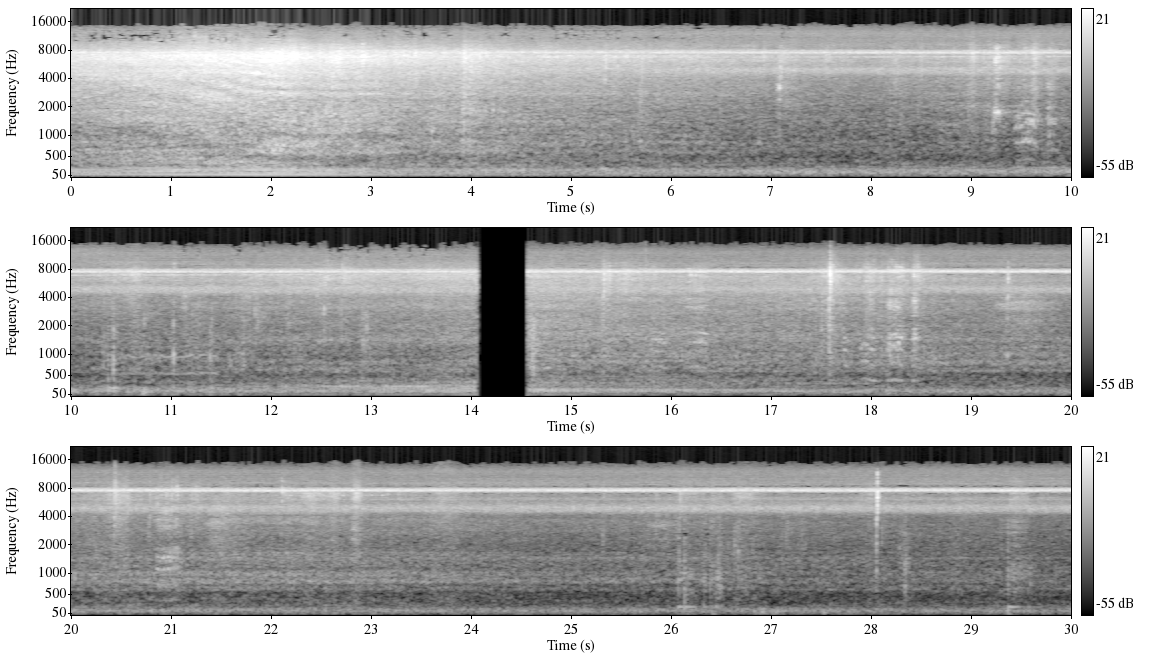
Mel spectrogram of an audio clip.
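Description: Leaves and branches rustling and shaking in the first few seconds as macaques move through a tree, then steady forest background with a thin, high, steady insect drone and occasional small snaps. The sound cuts out briefly near the middle.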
